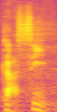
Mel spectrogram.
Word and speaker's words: Cassis: This lovely spot is called Cassis, and they pronounce the S. Officially, they should not. It is really Cassis.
